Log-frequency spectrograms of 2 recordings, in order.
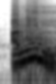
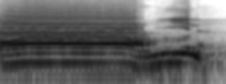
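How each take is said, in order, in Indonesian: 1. Vokal pertama dibaca sangat pendek. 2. Vokal pertama dibaca sangat panjang. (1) "Kalau hanya pendek" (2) "Atau hanya panjang kali"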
